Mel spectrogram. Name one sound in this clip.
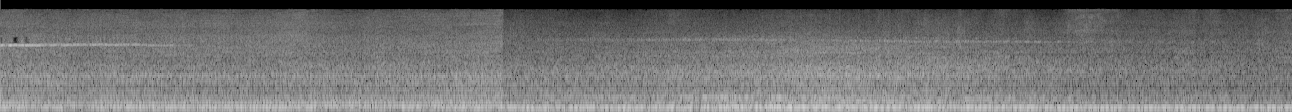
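A vehicle engine hums steadily.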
